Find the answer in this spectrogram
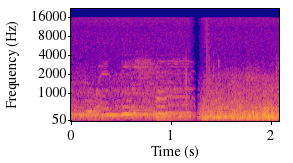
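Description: Wind buffeting a phone's microphone outdoors: a rough, uneven rumble that starts abruptly about a second and a quarter in. Before it there is only a faint background of the car interior.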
